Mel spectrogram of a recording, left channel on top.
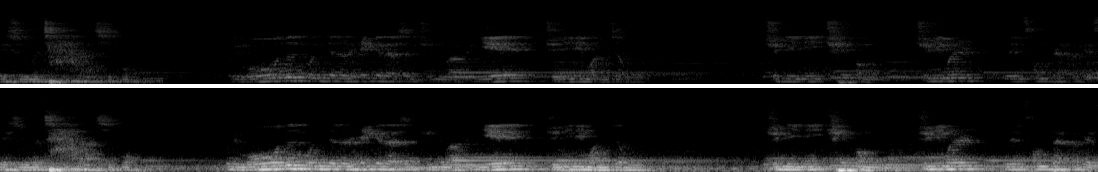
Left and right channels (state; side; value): quieter; left; 26.8 dB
